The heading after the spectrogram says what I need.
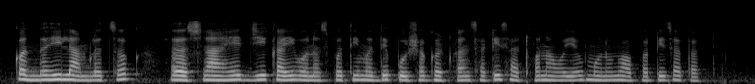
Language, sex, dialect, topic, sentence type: Marathi, female, Varhadi, agriculture, statement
